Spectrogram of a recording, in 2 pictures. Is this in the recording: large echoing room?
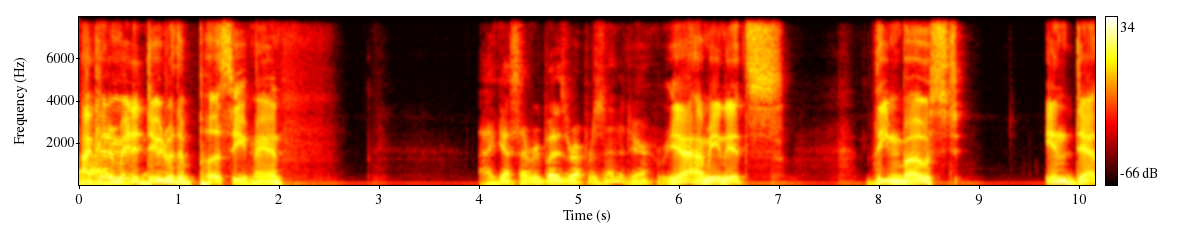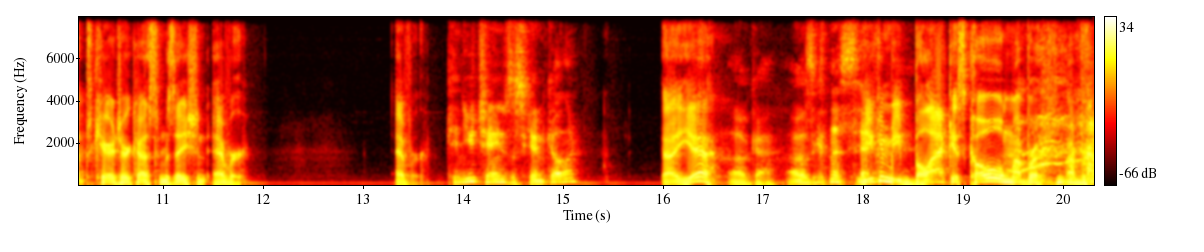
no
